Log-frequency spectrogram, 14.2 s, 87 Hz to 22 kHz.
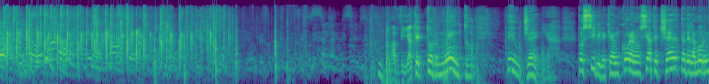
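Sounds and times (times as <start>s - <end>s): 
crowd applause welcoming two young actors: 0.0s - 4.9s
murmuring voices: 0.0s - 11.4s
speech: 7.6s - 14.1s.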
